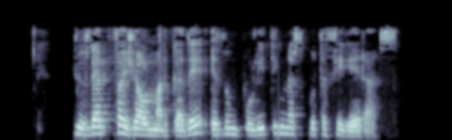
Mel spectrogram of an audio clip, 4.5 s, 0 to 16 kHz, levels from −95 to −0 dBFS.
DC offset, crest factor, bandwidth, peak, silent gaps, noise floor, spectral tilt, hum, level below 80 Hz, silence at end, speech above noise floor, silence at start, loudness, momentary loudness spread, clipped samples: under 0.1%; 18 dB; 8.2 kHz; -2 dBFS; 0.53-0.73 s; -43 dBFS; -4 dB/octave; none; -60 dBFS; 0.55 s; 26 dB; 0.35 s; -18 LUFS; 8 LU; under 0.1%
